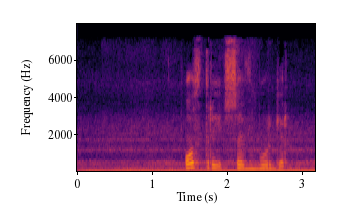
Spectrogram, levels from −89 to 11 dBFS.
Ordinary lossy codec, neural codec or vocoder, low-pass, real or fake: MP3, 48 kbps; none; 7.2 kHz; real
